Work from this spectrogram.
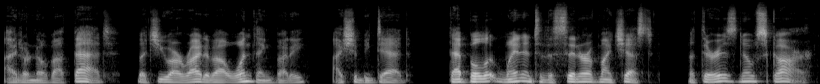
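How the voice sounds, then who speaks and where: A man's voice: lowish voice, moderate pace, fairly bright tone. A man voicing a wry, tough long-lost brother in an audiobook, speaking bluntly and informally. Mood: matter-of-fact. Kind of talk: audiobook character dialogue.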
